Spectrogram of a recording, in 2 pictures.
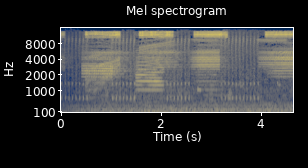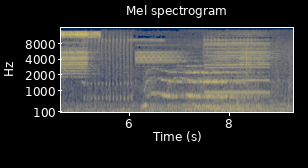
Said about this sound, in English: As suspected, the probe's transmissions are the songs sung by whales. Whales? Specifically, humpback whales.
